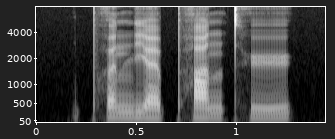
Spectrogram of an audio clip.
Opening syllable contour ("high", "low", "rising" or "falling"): high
